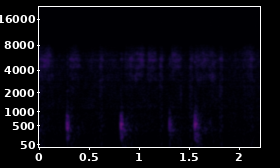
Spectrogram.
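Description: Faint, short taps and scratches of a stylus writing on a tablet, about five separate strokes.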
